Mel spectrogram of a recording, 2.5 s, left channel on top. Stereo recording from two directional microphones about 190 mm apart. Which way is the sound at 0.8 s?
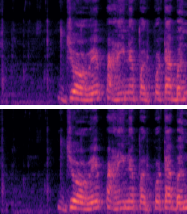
45° right (ahead or behind).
